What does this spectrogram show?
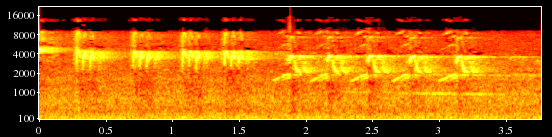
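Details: Mockingbird song: a quick series of sharp chipping notes, then a run of five repeated whistled notes that rise and drop, over steady background hiss.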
